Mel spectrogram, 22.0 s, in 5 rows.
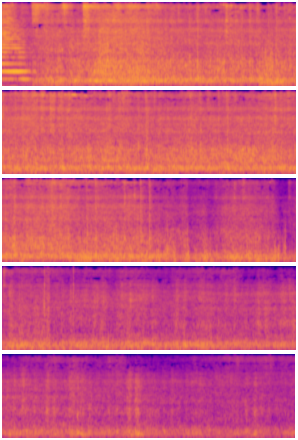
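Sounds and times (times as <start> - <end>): train rumbling on track: 0.0 - 22.0
wheels clacking over rail joints: 0.1 - 22.0.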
